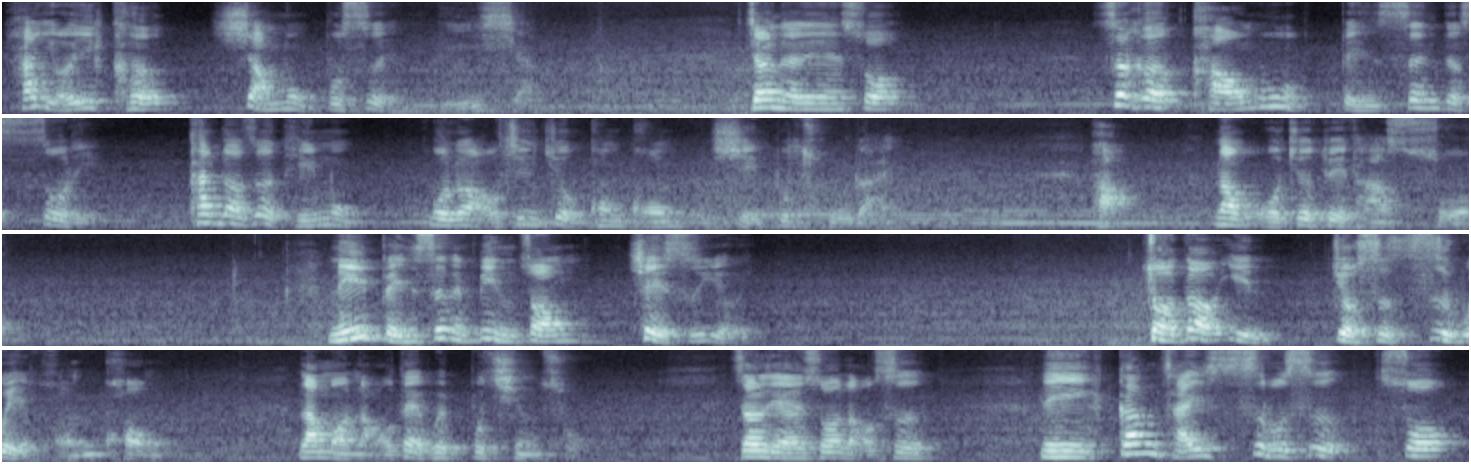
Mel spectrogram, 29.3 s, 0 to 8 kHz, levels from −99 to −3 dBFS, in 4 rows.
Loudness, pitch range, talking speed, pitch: -22 LUFS, 125-180 Hz, 175 characters per minute, 155 Hz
